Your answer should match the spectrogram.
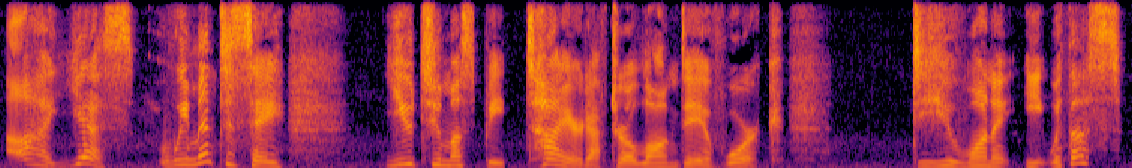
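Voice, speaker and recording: A woman voicing a polite, expressive, considerate young character in a fantasy game. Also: mid-range voice, measured pace, slight background noise, lightly acted. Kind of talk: animated fantasy game acting. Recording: music under the voice.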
